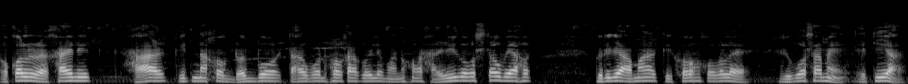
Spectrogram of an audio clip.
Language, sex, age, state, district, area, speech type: Assamese, male, 60+, Assam, Dhemaji, rural, spontaneous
